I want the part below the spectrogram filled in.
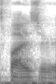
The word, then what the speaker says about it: Pfizer: I think the P's silent. I'm like fairly Pfizer? confident okay. that it's Pfizer.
